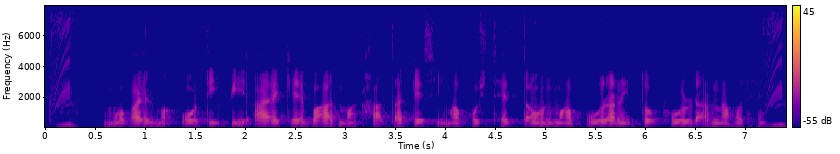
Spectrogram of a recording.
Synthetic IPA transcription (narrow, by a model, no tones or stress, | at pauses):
moːbaːɪlmã̰oːʈiːpiʔa̰ːekebaːd̪mãkʰa̰ːt̪akesḭmʔãpʊt͡ʃʰt̪ʰet̪əʊnmãpuːɾanɪt̪opʰuːlɖa̰ːɾnaɦoːt̪ʰeː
